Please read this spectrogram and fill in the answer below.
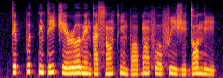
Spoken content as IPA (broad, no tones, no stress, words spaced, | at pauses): tepːɯtːĩ tit͡ʃe ɹɤðẽ ɡasɔ̃kʰĩ bɔɓɔ̃ fofiʒi dɔni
